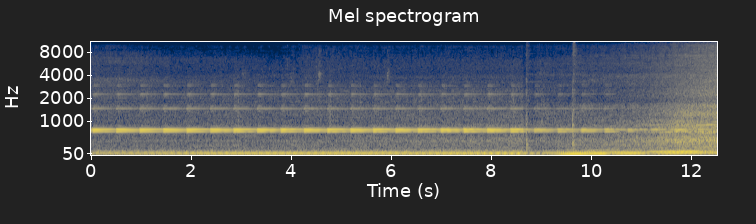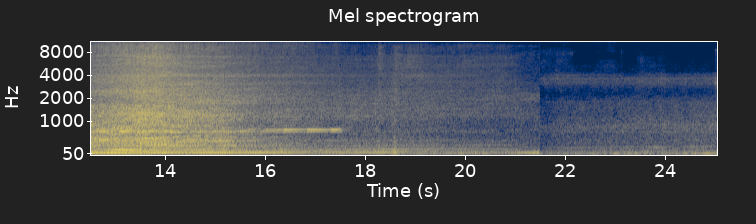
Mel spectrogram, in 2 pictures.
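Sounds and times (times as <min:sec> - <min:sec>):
crossing warning bell ringing: 0:00.0 - 0:17.8
diesel train passing: 0:00.0 - 0:25.0.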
